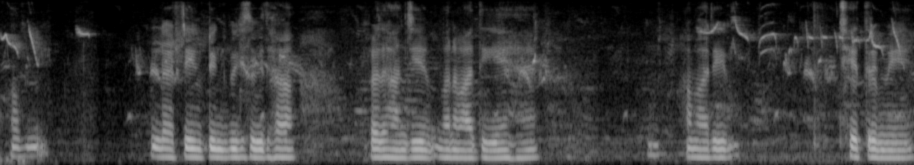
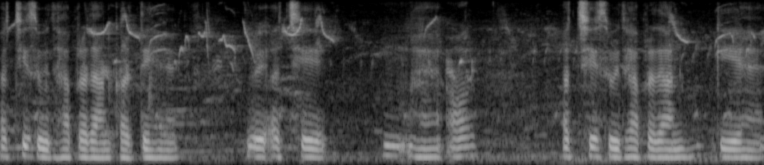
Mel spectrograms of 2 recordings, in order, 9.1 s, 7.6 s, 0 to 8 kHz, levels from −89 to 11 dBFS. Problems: constant background noise, continuous background conversations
